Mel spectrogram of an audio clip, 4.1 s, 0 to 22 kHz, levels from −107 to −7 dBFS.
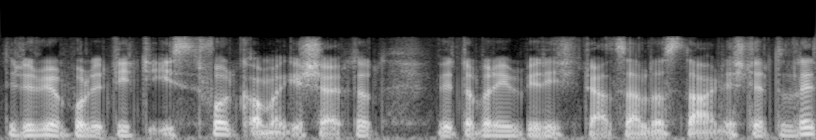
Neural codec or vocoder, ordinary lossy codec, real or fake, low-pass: autoencoder, 22.05 kHz, a latent of 192 numbers a frame, VITS, trained on many speakers; none; fake; 7.2 kHz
